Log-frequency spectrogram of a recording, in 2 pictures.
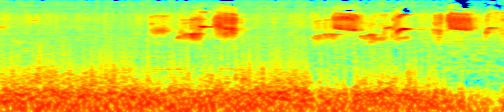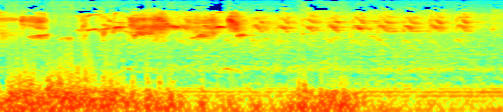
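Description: Small birds chirping in short high notes, with a quick run of repeated notes from about six to eight seconds in, over a steady low rumble.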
